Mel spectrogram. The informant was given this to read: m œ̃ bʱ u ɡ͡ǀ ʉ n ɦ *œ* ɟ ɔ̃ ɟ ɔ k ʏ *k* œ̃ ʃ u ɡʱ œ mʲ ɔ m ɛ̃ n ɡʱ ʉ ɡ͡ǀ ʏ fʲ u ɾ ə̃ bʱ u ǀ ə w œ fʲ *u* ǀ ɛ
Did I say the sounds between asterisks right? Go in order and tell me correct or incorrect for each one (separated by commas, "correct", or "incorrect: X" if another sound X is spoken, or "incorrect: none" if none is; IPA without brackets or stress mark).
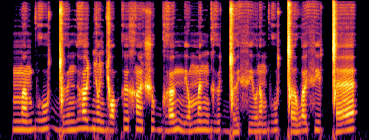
correct, incorrect: x, incorrect: ʉ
